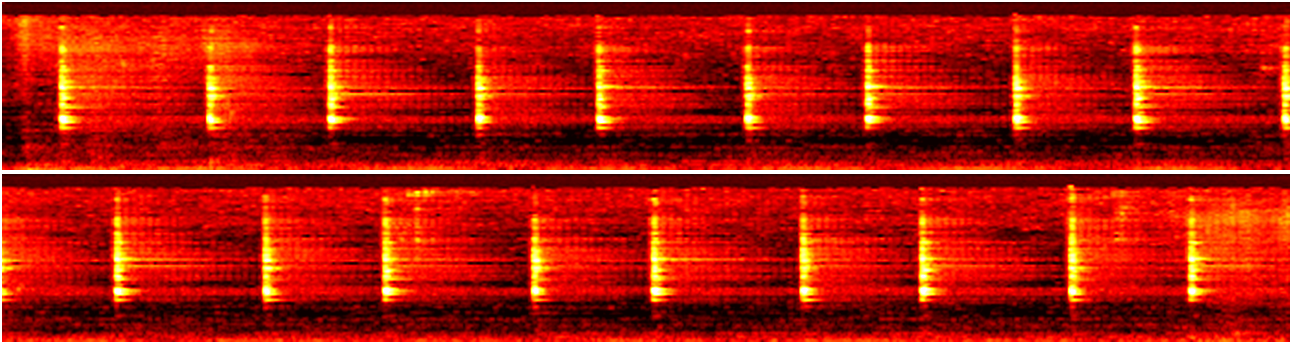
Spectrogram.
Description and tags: The sound of a grandfather clock ticking.
ticking, ambient, grandfather, clock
